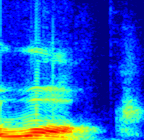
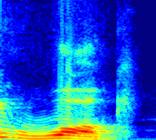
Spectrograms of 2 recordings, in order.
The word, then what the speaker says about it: walk: 12, going for a walk. Everybody walk. L is silent.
